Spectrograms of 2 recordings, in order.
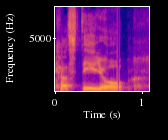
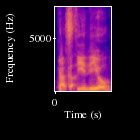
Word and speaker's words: Castillo: they pronounce it like Castillo, and they say by the phone or everything. Yeah. Castillo. Like, I'm not Castillo, I'm Castillo.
